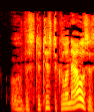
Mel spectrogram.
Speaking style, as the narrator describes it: exclaimed

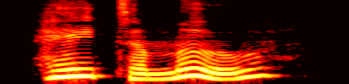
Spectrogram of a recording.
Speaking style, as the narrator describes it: sighed Sally Carrol lazily

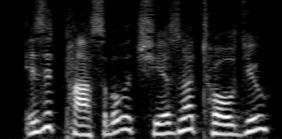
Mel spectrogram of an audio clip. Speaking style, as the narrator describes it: he exclaimed

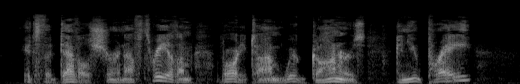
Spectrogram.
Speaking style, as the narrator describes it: Presently Huckleberry whispered with a shudder

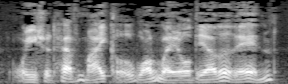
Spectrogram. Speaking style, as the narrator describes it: he chuckled

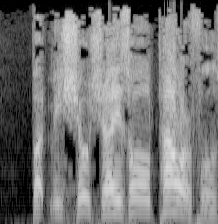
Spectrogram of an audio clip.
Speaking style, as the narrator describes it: screamed the gulls

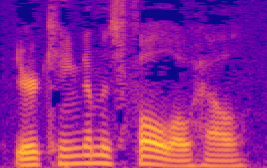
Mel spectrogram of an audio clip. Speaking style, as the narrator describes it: said

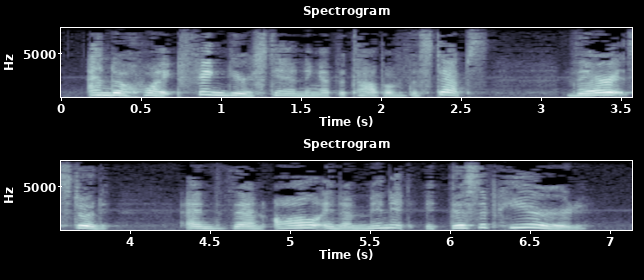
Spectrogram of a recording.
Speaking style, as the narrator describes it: gasped John

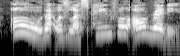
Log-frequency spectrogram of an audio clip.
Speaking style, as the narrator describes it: exclaimed joyfully

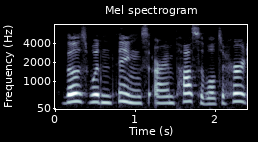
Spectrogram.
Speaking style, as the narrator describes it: he said

